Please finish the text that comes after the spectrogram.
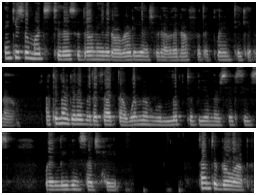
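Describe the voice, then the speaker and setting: A congested woman with a warm, mellow voice speaking in a casual vlog. She is blunt and dismissive, brushing off her critics. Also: on the low side, a little fast, low-quality recording.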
